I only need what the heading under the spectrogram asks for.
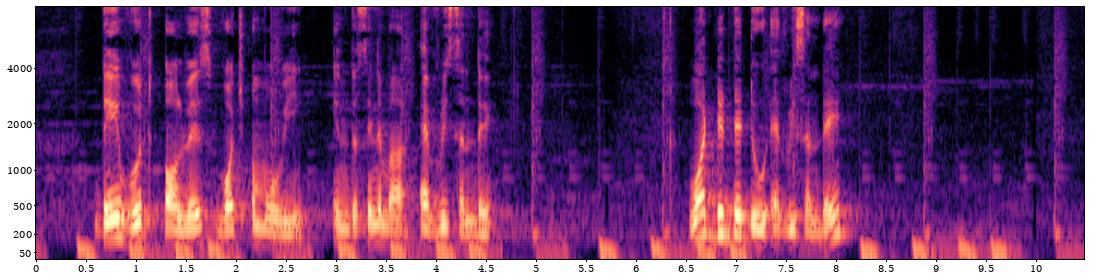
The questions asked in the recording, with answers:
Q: What did they do every Sunday?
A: They used to watch a movie on every Sunday.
